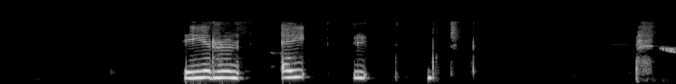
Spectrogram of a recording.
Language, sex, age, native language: Icelandic, female, 8, Icelandic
